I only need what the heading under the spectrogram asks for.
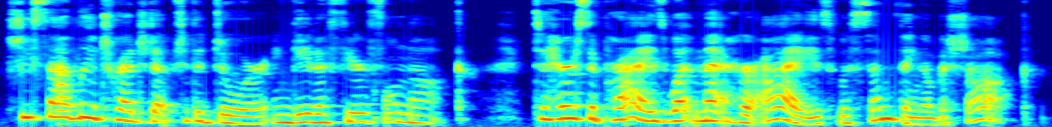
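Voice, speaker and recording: A woman's voice: on the high side, normal speed, slightly rough. Woman reading a rhyming picture book. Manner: rhythmic, expressive. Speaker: children's book reader.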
